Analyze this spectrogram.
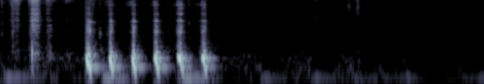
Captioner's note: Ketawa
